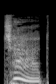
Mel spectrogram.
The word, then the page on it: Chad: anglais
